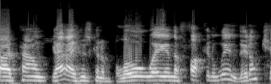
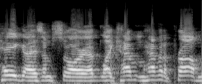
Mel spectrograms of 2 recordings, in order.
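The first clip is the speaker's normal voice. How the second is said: ordinary talk, nothing marked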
